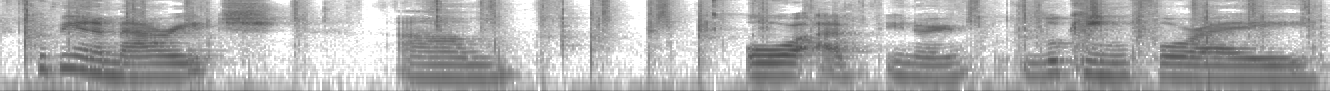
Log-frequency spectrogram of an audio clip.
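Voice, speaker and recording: Soft-spoken woman with a fading voice. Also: fairly low pitch, slow, slight background noise. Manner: thinking aloud with many ums, soft whispered asides. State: losing her voice from a cold. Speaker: tarot reader. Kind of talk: casual tarot reading to camera.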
